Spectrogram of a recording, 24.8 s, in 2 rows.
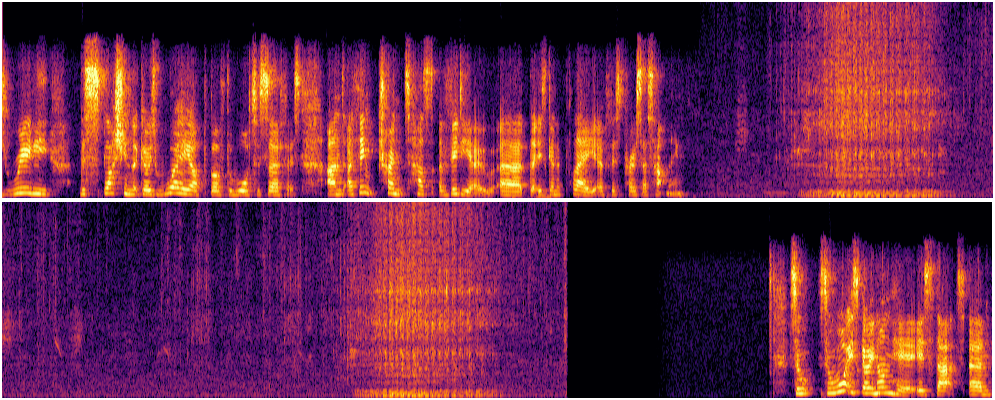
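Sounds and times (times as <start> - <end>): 
speech: 0.0 - 8.7, 22.3 - 24.7
low hum: 8.5 - 19.4
alligator mating call: 8.8 - 19.4.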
